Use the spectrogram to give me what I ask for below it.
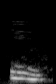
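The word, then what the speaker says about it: où: For example, oo. Oo will be pronounced as oo because, as I said, there will be no change in sound of U when there is accent grave over it.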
